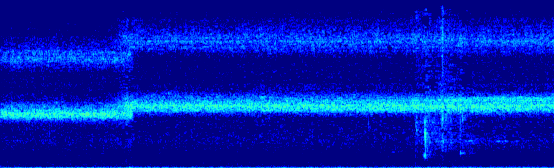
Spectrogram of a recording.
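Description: Faint, steady high-pitched insect chorus, its pitch stepping up slightly about a second in, with a few faint ticks near the end.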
